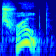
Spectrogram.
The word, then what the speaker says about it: Throop: of Irish immigrants, and there's not a strong TH sound in that language. So if you're looking at a street that goes through Bridgeport, like Throop, THROOP, people just pronounced it Troop, and they also pronounced the street 33rd Turdy Turd.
